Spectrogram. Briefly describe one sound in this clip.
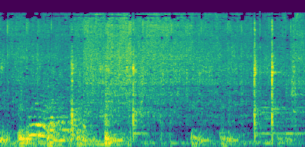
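A metal spatula scrapes and clanks against a steel wok.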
